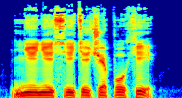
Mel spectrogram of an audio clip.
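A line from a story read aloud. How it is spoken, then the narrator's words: Barking boss. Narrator (Russian): рявкнул шеф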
